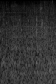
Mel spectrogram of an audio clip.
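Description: Creek water flows in Onion Creek, Texas, a steady, broad wash that is close and fairly soft, with no voices over it.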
